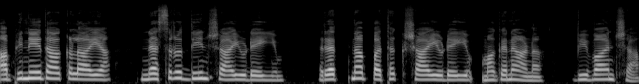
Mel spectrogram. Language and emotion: Malayalam, neutral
